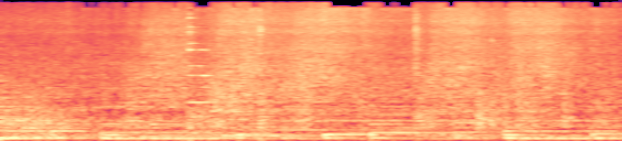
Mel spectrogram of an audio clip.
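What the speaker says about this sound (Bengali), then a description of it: "এবার আলুগুলো দিয়ে দিচ্ছি।" Potatoes tossed into thick masala frying in oil in a pan give a steady, loud sizzle and hiss with faint scraping of a spoon, continuous throughout with no voices.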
